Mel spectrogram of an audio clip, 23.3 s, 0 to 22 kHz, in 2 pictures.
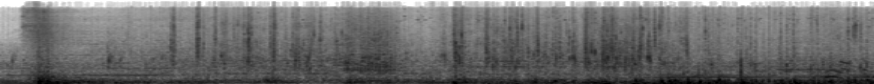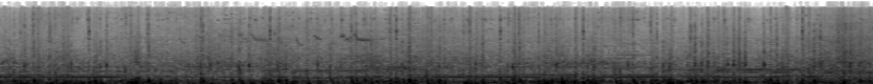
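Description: A horse gallops across open ground in Witcher 3, its hooves pounding in a steady, rapid clip-clop rhythm close by and sustained over a low rushing ambience and soft game music.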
